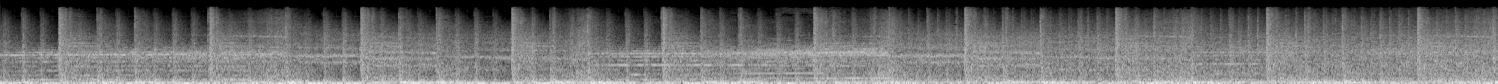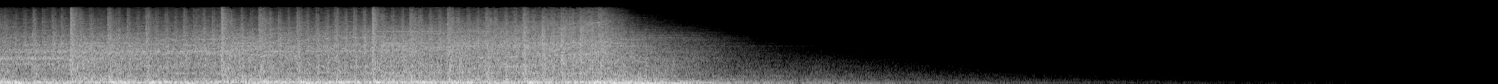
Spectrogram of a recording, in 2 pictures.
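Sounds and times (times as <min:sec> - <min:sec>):
percussion music: 0:00.0 - 0:21.8.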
